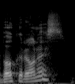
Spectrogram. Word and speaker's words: Boquerones: Boquerones?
